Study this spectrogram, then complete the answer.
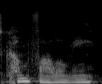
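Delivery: Jesus softly inviting the tax collector; gentle call. Acted. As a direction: quietly invite him to follow. Jesus calling Matthew.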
